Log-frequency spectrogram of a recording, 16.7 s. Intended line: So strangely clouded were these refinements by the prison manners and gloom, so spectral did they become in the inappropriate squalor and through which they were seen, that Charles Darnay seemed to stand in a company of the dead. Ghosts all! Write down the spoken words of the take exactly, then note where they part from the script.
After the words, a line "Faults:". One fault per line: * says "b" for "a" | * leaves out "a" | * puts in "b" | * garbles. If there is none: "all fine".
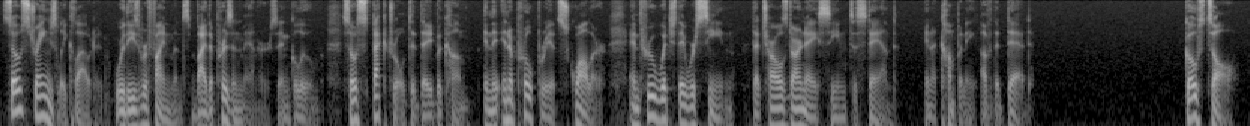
So strangely clouded were these refinements by the prison manners and gloom, so spectral did they become in the inappropriate squalor and through which they were seen, that Charles Darnay seemed to stand in a company of the dead. Ghosts all!
Faults:
all fine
